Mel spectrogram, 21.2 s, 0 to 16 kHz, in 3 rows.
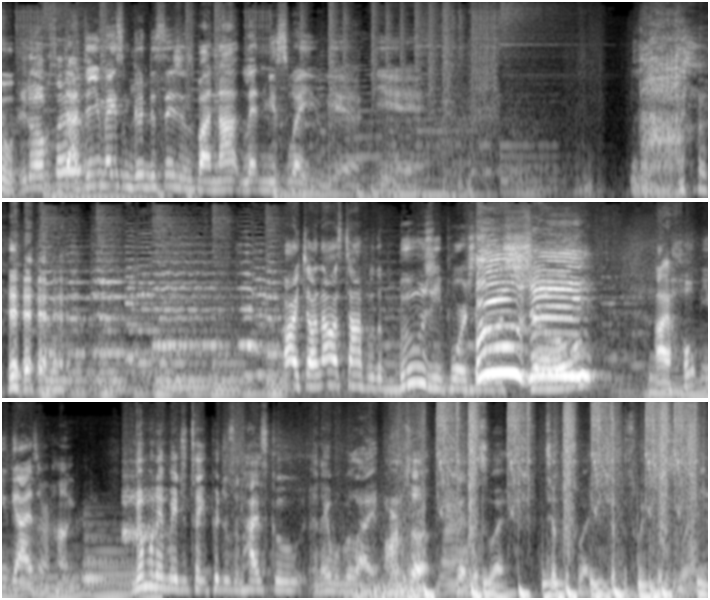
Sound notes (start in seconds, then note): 6.4 laughs; 7.7 classical music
